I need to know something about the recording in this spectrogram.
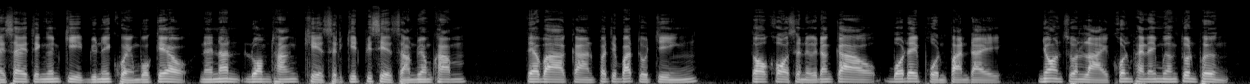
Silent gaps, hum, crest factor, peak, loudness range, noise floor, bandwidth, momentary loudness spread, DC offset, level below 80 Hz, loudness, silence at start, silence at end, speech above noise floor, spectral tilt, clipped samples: none; none; 18 dB; -4 dBFS; 1 LU; -61 dBFS; 14.5 kHz; 5 LU; under 0.1%; -40 dBFS; -20 LUFS; 0 s; 0.2 s; 41 dB; -5.5 dB/octave; under 0.1%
